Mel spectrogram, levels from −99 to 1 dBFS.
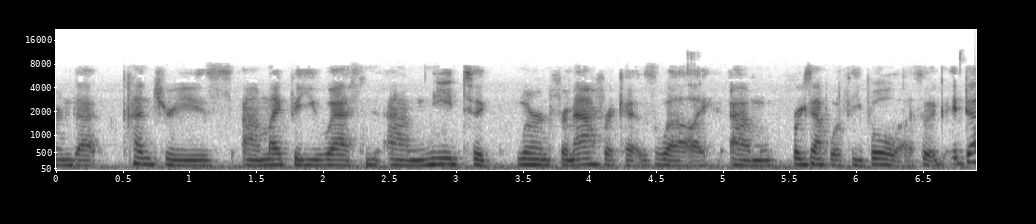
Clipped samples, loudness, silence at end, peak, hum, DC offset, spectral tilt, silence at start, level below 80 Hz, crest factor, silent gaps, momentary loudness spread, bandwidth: under 0.1%; -27 LUFS; 0 s; -12 dBFS; none; under 0.1%; -6 dB/octave; 0 s; -50 dBFS; 16 dB; none; 5 LU; 9 kHz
